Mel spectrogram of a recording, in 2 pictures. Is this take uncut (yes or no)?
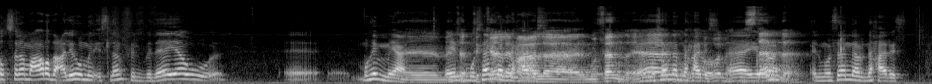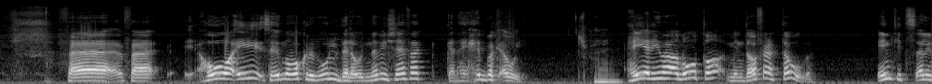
yes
